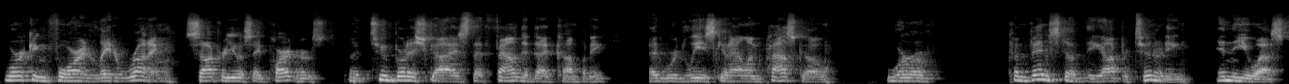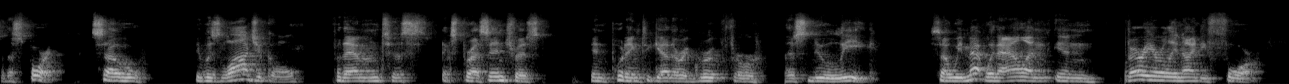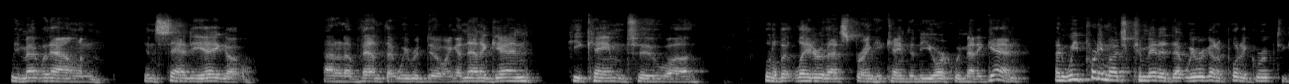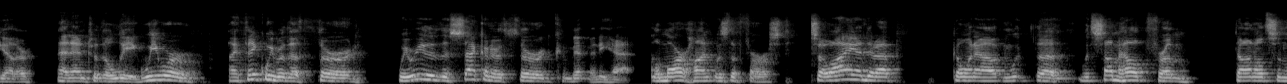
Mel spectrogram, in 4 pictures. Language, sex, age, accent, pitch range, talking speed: English, male, 50-69, American, 140-175 Hz, 175 wpm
